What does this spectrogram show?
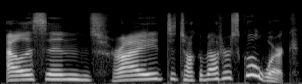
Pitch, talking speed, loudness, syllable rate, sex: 225 Hz, 160 wpm, -19 LUFS, 3.8 syllables/s, female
